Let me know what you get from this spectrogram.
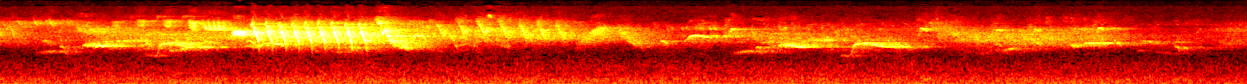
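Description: Birds chirping and singing in overlapping high-pitched calls. The loudest is a rapid trill of about a dozen notes a second, from about two seconds in to about three seconds in.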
